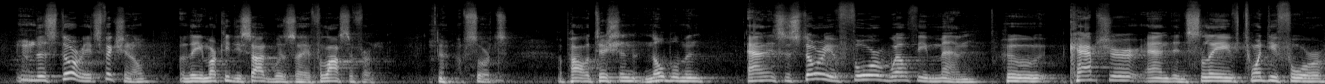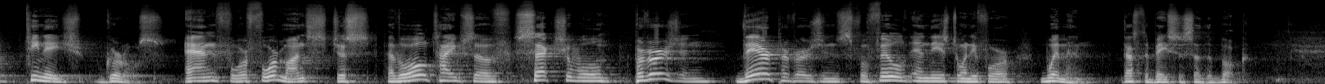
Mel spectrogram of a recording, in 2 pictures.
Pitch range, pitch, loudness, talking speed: 130-170 Hz, 145 Hz, -20 LUFS, 125 wpm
